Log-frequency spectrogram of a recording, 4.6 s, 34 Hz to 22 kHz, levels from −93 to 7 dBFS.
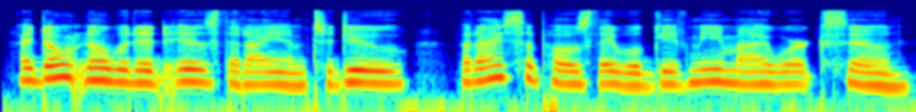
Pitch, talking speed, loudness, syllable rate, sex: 185 Hz, 275 wpm, -16 LUFS, 5.5 syllables/s, female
